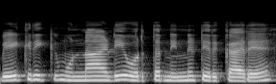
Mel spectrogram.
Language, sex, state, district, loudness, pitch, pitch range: Tamil, female, Tamil Nadu, Nilgiris, -13 LUFS, 195 Hz, 180-205 Hz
